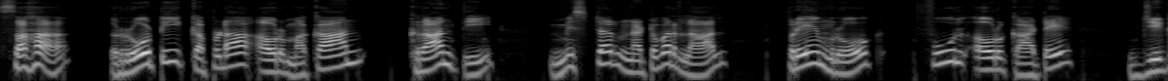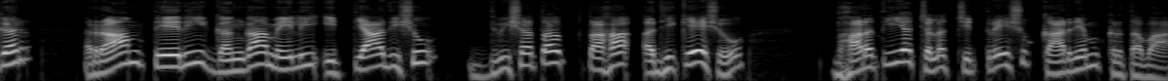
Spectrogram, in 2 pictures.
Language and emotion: Sanskrit, neutral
